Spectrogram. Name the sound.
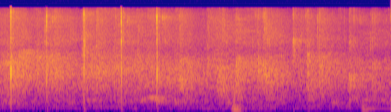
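audience clapping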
